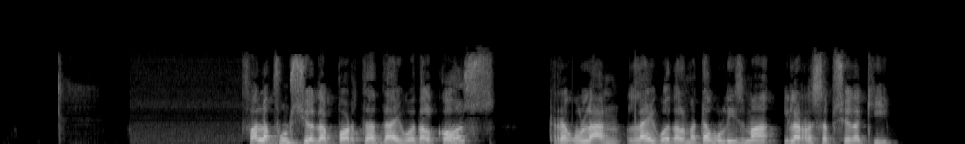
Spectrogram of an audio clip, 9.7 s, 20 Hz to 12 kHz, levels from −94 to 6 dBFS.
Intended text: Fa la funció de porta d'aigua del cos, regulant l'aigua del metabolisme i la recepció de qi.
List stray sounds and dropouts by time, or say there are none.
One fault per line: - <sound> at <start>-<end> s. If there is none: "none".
none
